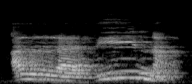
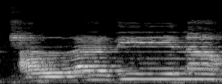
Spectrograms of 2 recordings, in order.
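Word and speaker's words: الذين: Alladzina, dinya mah tabi'i, berapa harokat? 2 harokat, pakai titik ya, jadi enggak dibacanya. Alladzina hum, nah naknya pendek ya, masih ada yang suka dibacanya panjang. Jadi mikir apa kurang tahu ya, itu belum nggak jelas. Jadi kalau pendek itu langsung ke depan.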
